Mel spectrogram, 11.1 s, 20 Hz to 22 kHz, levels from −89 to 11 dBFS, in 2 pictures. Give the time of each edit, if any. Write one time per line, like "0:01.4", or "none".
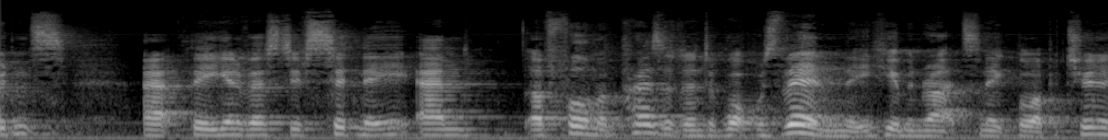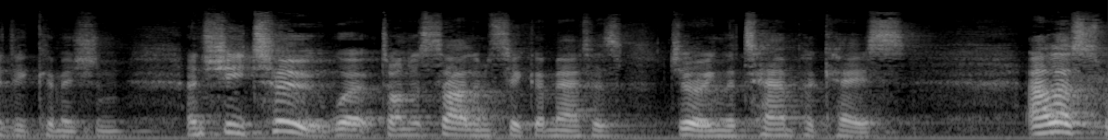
none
